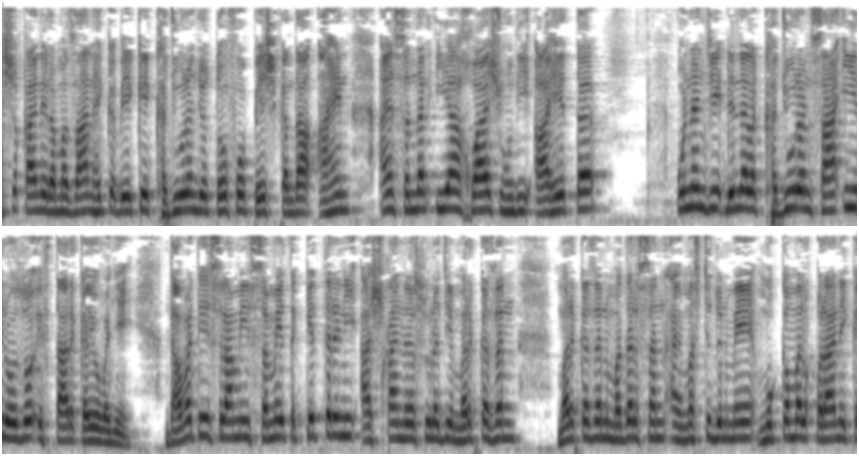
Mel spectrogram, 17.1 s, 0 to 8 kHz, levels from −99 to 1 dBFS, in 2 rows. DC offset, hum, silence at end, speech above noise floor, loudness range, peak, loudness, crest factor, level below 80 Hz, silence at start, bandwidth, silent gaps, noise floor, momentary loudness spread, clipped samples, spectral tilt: under 0.1%; none; 0 s; 33 dB; 2 LU; -4 dBFS; -19 LUFS; 16 dB; -52 dBFS; 0 s; 7.6 kHz; none; -52 dBFS; 5 LU; under 0.1%; -5 dB/octave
